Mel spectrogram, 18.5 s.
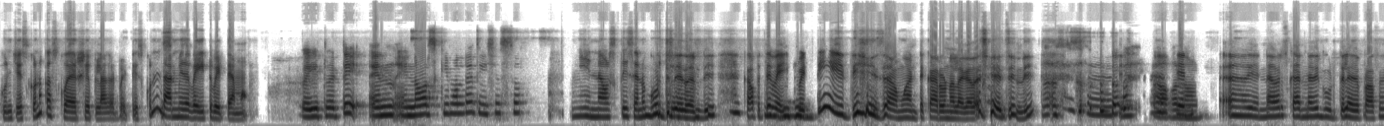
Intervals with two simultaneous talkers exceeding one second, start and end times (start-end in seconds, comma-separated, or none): none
